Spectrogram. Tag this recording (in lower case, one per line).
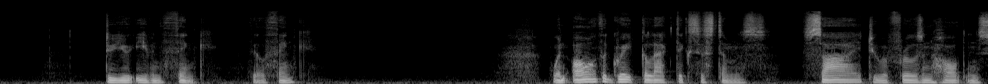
speech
